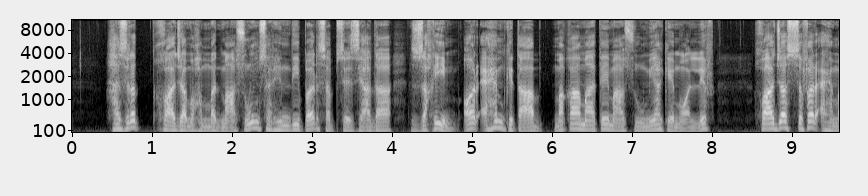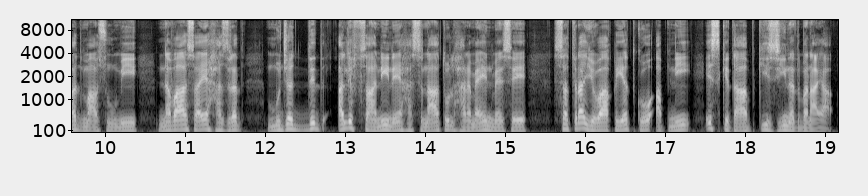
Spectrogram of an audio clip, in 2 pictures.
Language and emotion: Urdu, neutral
